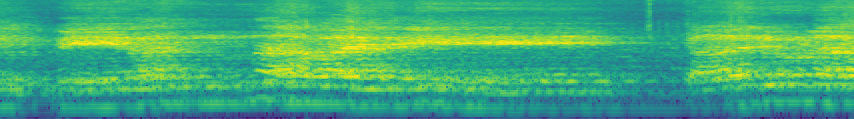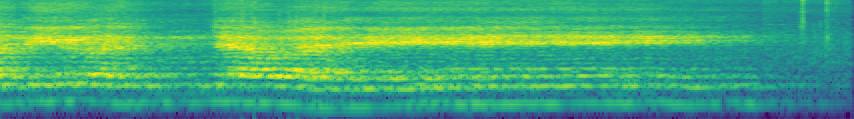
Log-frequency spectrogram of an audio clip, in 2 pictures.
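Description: A man singing a slow song into a handheld microphone over a hall's loudspeakers, holding long notes in phrases with short breath pauses. The last phrase dies away near the end.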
